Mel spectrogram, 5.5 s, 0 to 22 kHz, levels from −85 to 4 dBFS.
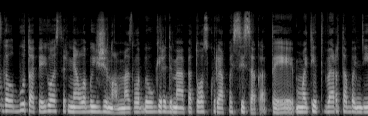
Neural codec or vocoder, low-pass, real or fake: none; 14.4 kHz; real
